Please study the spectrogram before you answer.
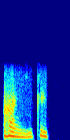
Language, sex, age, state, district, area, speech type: Punjabi, female, 18-30, Punjab, Fazilka, rural, conversation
